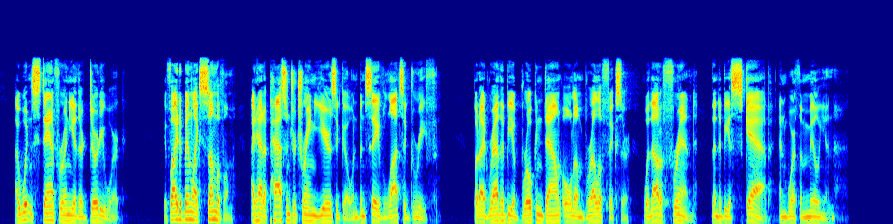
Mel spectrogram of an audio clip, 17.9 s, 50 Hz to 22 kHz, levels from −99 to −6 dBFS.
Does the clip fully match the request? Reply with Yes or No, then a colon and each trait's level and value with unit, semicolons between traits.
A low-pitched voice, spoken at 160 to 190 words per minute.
Yes: low, 105 Hz; average, 170 wpm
